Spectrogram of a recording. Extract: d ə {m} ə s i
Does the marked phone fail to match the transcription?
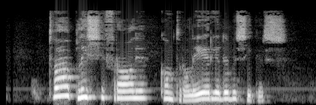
yes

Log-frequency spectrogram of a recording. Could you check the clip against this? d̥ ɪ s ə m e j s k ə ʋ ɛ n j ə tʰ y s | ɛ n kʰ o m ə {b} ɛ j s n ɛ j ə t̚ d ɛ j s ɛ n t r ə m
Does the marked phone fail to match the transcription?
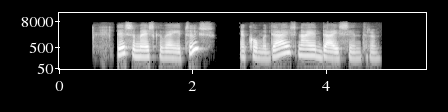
yes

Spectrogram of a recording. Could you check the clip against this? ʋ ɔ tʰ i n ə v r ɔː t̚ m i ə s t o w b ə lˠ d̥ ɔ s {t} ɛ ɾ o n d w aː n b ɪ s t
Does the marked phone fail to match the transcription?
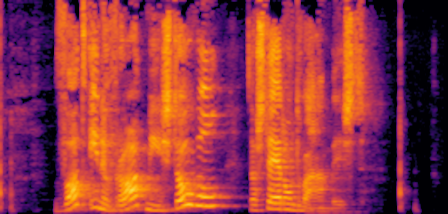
no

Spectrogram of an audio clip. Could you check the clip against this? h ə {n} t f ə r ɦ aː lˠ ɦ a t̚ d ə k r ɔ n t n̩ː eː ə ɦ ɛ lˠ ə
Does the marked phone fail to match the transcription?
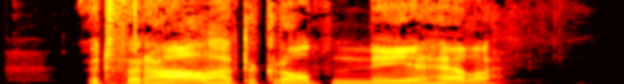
yes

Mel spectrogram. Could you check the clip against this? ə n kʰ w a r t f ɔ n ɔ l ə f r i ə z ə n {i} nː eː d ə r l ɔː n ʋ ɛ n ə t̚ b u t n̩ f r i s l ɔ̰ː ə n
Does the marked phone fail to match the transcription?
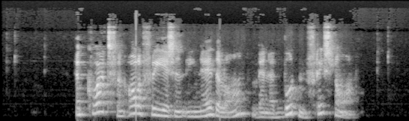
no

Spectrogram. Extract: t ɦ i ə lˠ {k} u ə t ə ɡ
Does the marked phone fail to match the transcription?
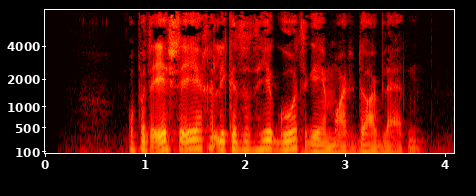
yes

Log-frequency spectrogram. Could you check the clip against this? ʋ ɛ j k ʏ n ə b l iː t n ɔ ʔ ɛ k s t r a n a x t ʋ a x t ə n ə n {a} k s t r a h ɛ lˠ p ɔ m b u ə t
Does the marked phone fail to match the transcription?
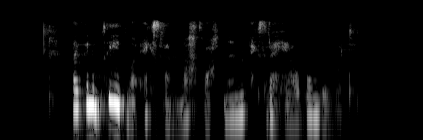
yes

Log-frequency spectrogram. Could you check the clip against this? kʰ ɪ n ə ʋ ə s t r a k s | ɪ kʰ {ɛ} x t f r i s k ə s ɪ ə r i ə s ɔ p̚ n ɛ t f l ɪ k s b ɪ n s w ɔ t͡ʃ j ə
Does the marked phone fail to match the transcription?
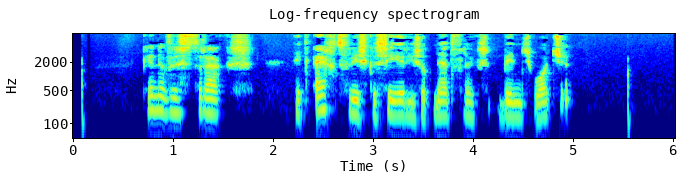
no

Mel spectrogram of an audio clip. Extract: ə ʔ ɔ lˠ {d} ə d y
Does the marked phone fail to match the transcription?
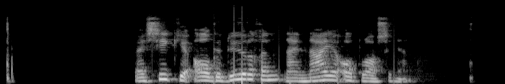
yes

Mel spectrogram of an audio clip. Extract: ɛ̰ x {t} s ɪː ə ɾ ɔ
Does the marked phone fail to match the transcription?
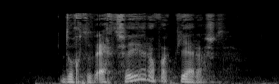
no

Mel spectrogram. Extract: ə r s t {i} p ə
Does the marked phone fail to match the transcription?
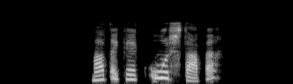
yes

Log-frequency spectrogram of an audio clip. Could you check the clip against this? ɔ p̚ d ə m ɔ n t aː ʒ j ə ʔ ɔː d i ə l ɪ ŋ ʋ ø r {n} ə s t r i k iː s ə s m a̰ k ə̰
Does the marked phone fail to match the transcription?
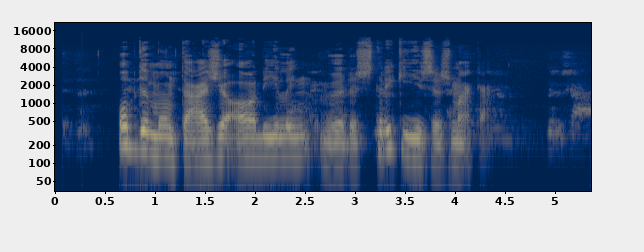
yes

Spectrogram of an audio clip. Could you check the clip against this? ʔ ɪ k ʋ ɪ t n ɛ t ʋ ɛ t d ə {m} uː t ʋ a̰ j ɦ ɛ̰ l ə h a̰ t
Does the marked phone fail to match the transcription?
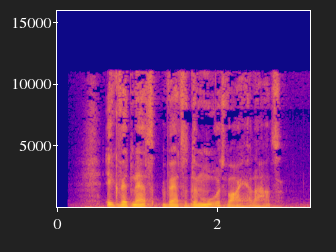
no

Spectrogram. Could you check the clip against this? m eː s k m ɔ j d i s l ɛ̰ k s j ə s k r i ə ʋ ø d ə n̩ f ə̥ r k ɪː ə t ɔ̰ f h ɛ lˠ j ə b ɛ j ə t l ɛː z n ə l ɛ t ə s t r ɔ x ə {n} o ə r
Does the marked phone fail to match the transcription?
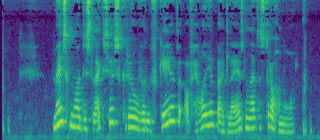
no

